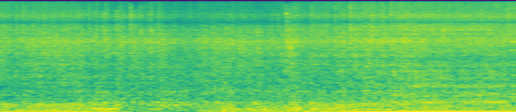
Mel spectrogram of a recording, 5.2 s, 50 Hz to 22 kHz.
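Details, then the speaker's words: Auction-bought non-running go-kart with a bad fuel system, first test drive after revival, cruising about 20-30 mph: the engine sags under throttle for about a second before picking back up, a hesitation and sputter suspected from the carb but not confirmed. "Got a little hesitation from the car. We're gonna sputter it a little bit."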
